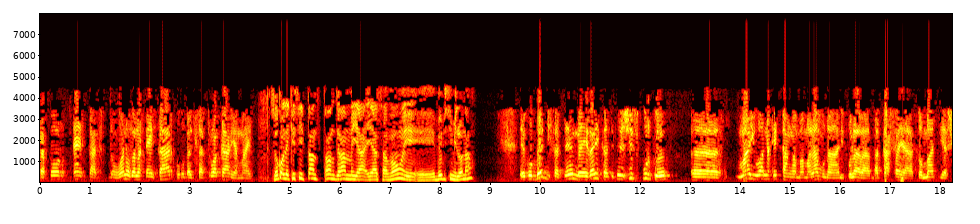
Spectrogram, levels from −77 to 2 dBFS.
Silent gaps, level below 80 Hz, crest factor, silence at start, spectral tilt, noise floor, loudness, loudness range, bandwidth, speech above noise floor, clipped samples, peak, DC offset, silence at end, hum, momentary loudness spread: none; -54 dBFS; 14 dB; 0 s; -7 dB/octave; -46 dBFS; -13 LUFS; 2 LU; 8 kHz; 32 dB; under 0.1%; 0 dBFS; under 0.1%; 0 s; none; 8 LU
